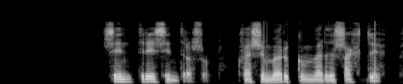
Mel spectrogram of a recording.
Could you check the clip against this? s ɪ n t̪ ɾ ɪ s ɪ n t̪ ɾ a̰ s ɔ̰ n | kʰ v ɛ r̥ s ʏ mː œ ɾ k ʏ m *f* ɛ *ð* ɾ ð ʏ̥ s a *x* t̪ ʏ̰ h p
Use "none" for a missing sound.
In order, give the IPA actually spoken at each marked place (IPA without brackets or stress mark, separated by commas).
v, none, x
